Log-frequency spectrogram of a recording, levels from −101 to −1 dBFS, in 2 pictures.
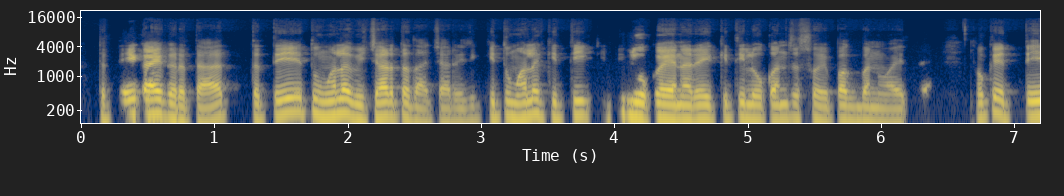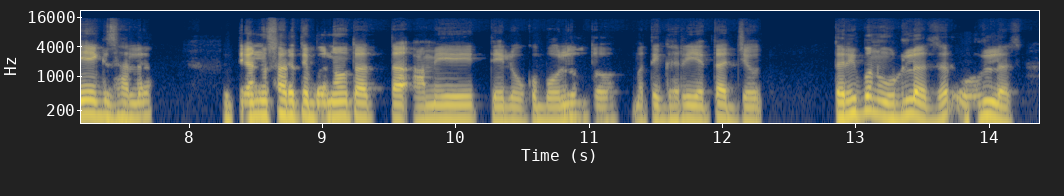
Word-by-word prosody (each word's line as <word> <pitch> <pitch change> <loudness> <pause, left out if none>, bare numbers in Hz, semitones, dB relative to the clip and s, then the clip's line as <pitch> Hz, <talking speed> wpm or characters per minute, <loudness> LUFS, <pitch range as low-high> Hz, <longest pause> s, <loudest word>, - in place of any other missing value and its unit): तर - - -4
ते 155 +5 +1
काय 165 0 +9
करतात? 120 -2 0 0.2
तर - - -1
ते 175 +3 +3
तुम्हाला 160 +1 +4
विचारतात 145 -1 +1
आचारी 110 0 -7
की, 120 +4 -8
"तुम्हाला 145 +2 +1
किती 145 +2 -2
किती 150 +1 -8
लोकं 140 -1 +4
येणार 130 -1 +5
आहे? 130 0 +2
किती 135 +1 -4
लोकांचा 130 +1 -1
स्वयंपाक 125 -1 -3
बनवायचाय?" 105 -2 -7 0.4
ओके, 160 +4 0
ते 150 +2 -2
एक 155 -1 +1
झालं. 140 +1 -2 0.6
तर 130 - -3
त्यानुसार 155 +2 +4
ते - - +5
बनवतात. 150 -1 +2 0.2
तर - - +4 0.2
आम्ही 130 +1 0
ते 120 -1 -2
लोक 115 0 -6
बोलवतो. 120 0 -4
मग 120 - -10
ते 125 - -1
घरी 120 +2 -3
येतात 125 +2 0
जेवतात 115 -2 -7 0.4
तरी 145 +3 +5
पण 195 -4 +3
उरलंच 145 -2 +2
जर 145 +7 -3
उरलंच 130 -5 +1
135 Hz, 180 wpm, -20 LUFS, 120-150 Hz, 0.6 s, काय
